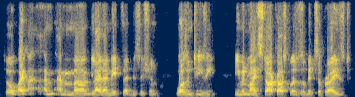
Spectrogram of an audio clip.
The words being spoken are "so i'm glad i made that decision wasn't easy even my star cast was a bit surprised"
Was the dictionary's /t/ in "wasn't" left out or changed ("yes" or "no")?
no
